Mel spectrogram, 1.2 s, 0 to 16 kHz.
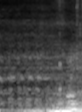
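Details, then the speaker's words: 2015 Ford with an intermittent no-start. With the key held in the on position, the blower comes on, and when it does the car usually starts. A brief quiet crank, then it catches into a low rumble; cause undiagnosed. "started don't know what the relationship is but if the blower comes on once I do this then the car will start"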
